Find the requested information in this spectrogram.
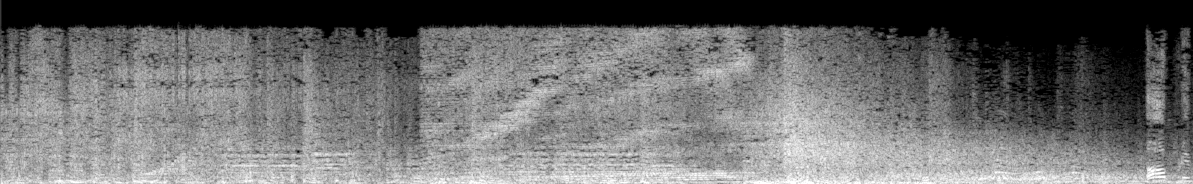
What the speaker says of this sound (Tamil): இந்த வெடிச்சத்தம் அந்த திருடனை பயந்து ஓட வச்சிருக்கு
